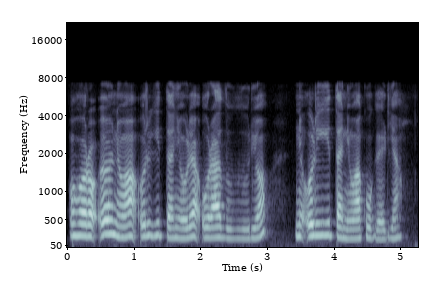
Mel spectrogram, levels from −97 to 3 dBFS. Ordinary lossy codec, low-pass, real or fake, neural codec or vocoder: none; 7.2 kHz; real; none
